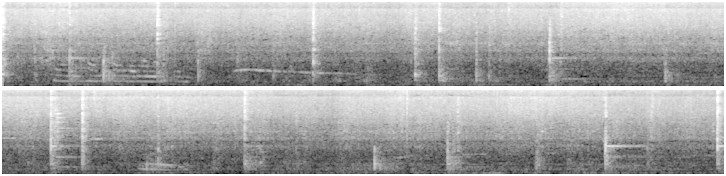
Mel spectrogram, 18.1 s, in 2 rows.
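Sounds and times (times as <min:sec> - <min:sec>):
chicken and onion sizzling in oil: 0:00.0 - 0:18.0
metal spatula scraping wok: 0:08.2 - 0:18.0.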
